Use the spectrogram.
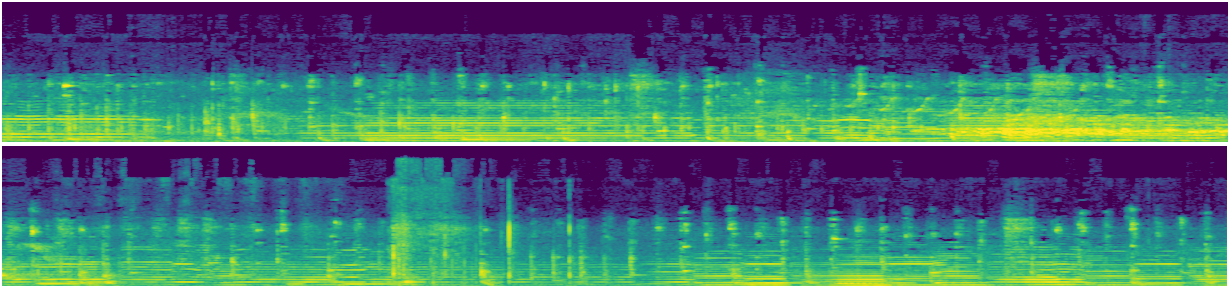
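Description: Horse neighing and hooves clip-clopping in a sound effect for a ride to Agra by Shivaji and his young son Sambhaji, a whinny rising mid-way over rhythmic hoofbeats and a musical backdrop, no talk.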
